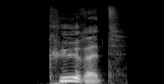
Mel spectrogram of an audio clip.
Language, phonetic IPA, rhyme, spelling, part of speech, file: German, [ˈkyːʁət], -yːʁət, küret, verb, De-küret.oga
- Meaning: second-person plural subjunctive I of küren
